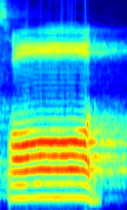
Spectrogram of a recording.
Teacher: اس کے بعد ہے صاد، صاد جو ورڈ ہے یہ حروف مستعلیہ میں سے بھی ہے، اس کو تھوڑا موٹا بھی پڑھیں گے اور اس کا مخرج بھی سیٹی کے ساتھ ہی ادا ہوگا، یعنی اس کا مخرج زبان کی نوک اور دونوں دانتوں کے اندرونی کنارے سے۔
